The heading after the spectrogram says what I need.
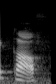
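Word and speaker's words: calf: This is सेडी है, swing है, बॉक्स है, काफ। यहाँ पे एल वर्ड साइलेंट है, इसलिए इसका आंसर होगा काफ।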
